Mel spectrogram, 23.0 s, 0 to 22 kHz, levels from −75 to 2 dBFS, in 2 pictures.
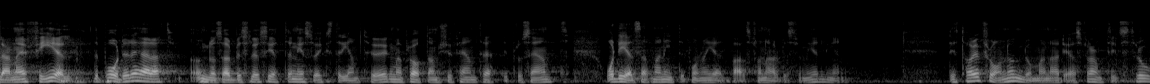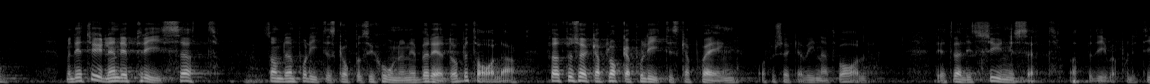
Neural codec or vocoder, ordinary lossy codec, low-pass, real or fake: none; none; none; real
